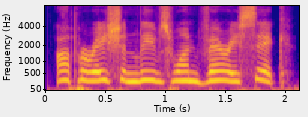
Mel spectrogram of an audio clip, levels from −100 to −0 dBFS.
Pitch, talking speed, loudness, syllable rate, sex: 265 Hz, 140 wpm, -14 LUFS, 5.8 syllables/s, female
